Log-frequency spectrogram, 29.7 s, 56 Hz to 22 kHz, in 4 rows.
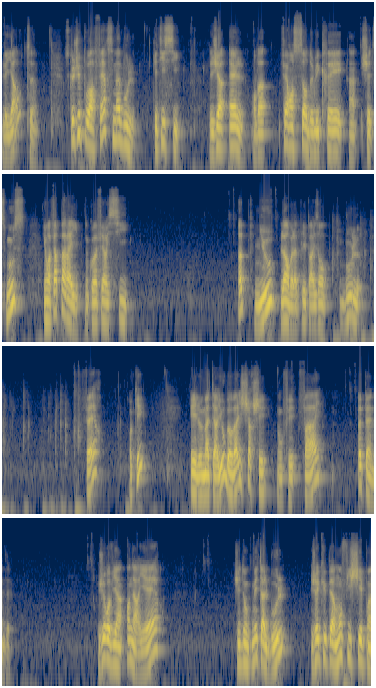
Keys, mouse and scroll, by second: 0.0 click, 0.5-1.8 scroll down 8, 1.8-3.2 shift+middle drag, 3.2 click, 3.5 shift+middle click, 4.0-4.6 scroll up 7, 4.6-7.2 shift+middle drag, 7.2-12.1 right drag, 12.1-16.3 drag, 22.0-29.7 drag.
